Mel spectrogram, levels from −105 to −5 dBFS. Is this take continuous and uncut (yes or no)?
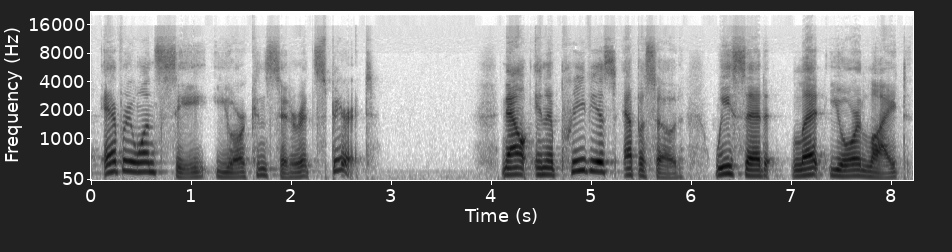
yes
